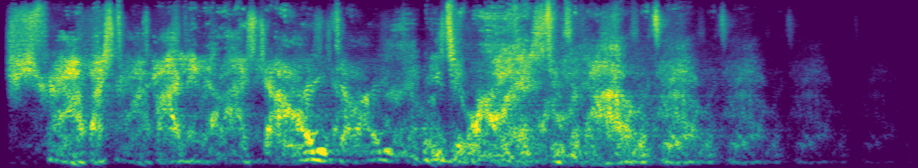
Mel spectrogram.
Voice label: Creepy Whisper Phaser FX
